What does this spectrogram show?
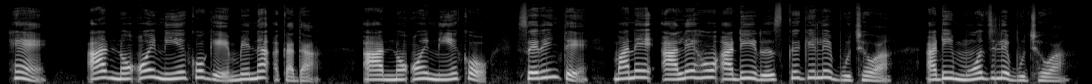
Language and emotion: Santali, neutral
